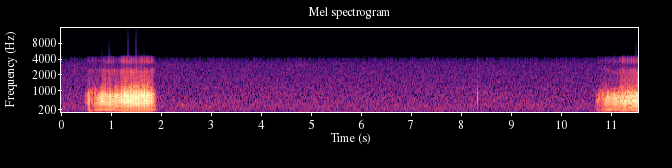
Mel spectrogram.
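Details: A male named Bear, worn out and sleeping after surgery: two loud, rattling snores separated by about nine seconds of quiet breathing.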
